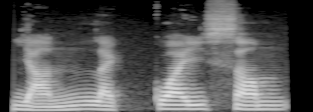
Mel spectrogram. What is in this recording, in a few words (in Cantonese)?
"JAN5 LIK6 GWAI1 SAM1", Wing Chun; Elbow Down; Wing Chun Elements Glossary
